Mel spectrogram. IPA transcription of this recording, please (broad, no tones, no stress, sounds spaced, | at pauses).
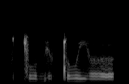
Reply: ǀ u bʲ u ǃ u j ɵ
